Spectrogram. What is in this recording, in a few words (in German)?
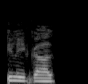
"illegal", German; adjectives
